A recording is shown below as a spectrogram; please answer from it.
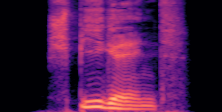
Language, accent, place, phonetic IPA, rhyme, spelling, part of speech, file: German, Germany, Berlin, [ˈʃpiːɡl̩nt], -iːɡl̩nt, spiegelnd, verb, De-spiegelnd.ogg
- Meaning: present participle of spiegeln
